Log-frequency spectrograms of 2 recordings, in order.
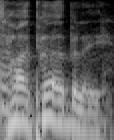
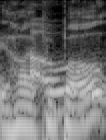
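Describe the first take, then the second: First: The word ends with four syllables, 'boh-lee'. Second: The word ends like 'bowl', as in 'hyper-bowl'. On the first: The speaker calls it right. "And it's hyperbole" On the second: The speaker calls it wrong. "I used to say hyperbole. I thought it's like some futuristic sport"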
